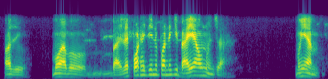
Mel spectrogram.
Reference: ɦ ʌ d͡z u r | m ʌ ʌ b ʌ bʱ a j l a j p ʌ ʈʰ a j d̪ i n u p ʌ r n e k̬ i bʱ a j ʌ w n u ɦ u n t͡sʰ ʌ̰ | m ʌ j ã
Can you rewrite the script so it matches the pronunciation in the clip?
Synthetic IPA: ɦ ʌ d͡z u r | m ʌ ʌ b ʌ bʱ a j l a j p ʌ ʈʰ a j d̪ i n u p ʌ r n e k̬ i bʱ a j a w n u ɦ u n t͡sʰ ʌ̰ | m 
